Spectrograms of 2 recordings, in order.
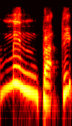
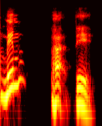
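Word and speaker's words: مِنْ بَعْدِ: Nah, berarti ada kenapa kok tiba-tiba bacaan jelas tulisannya min ba'di kok membacanya mim ba'de.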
